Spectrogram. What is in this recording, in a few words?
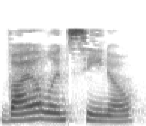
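"violoncello", English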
